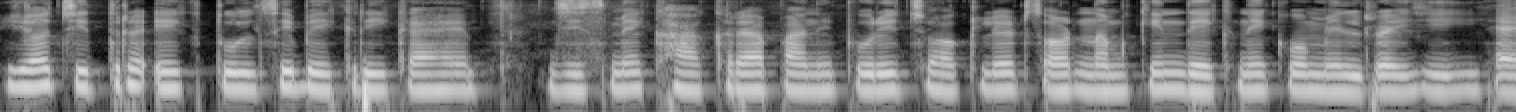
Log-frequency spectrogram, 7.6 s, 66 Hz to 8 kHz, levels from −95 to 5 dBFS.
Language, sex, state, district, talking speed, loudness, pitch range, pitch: Hindi, female, Gujarat, Valsad, 150 wpm, -17 LUFS, 170-180 Hz, 175 Hz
